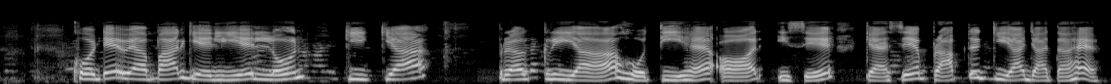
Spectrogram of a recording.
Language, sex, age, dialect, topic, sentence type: Hindi, female, 18-24, Marwari Dhudhari, banking, question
